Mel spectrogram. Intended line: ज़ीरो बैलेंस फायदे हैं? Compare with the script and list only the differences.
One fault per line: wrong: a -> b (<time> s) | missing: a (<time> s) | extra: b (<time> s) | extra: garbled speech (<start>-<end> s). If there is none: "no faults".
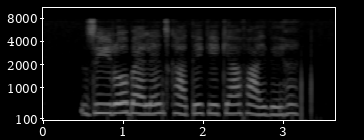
extra: खाते के क्या (1.6 s)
